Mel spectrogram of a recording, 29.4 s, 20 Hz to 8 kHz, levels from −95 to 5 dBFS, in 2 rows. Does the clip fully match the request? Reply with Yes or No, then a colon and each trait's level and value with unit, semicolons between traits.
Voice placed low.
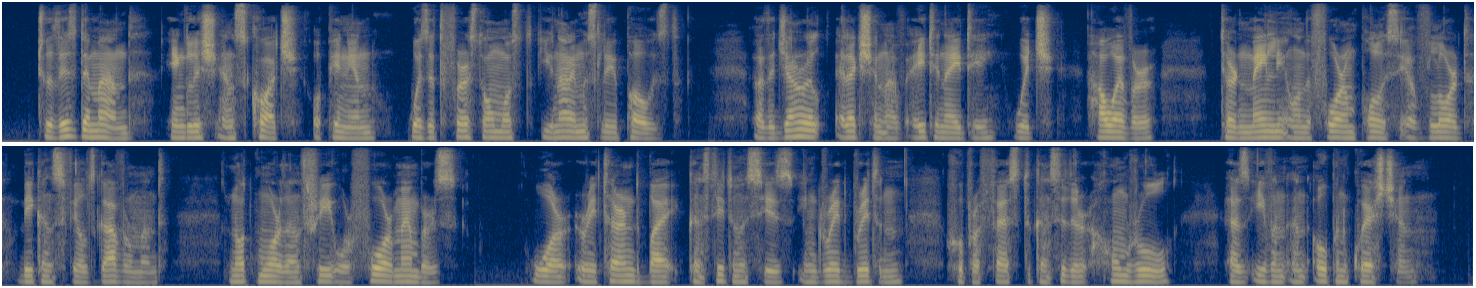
Yes: low, 120 Hz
